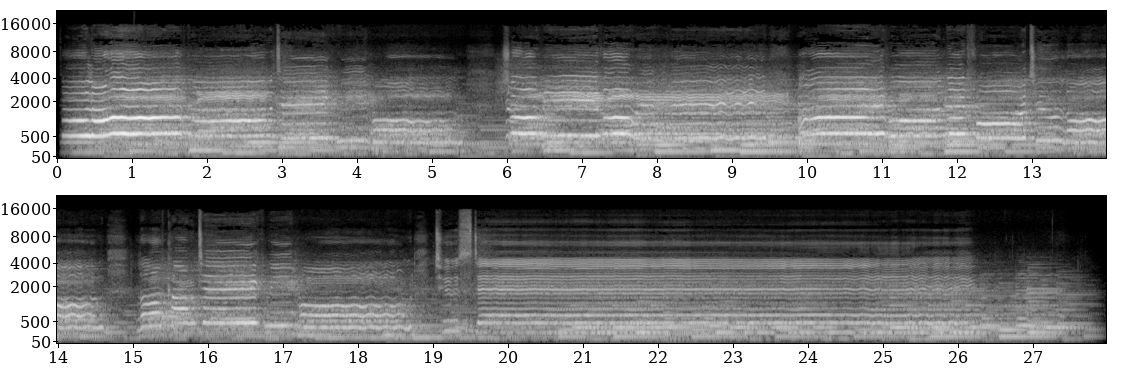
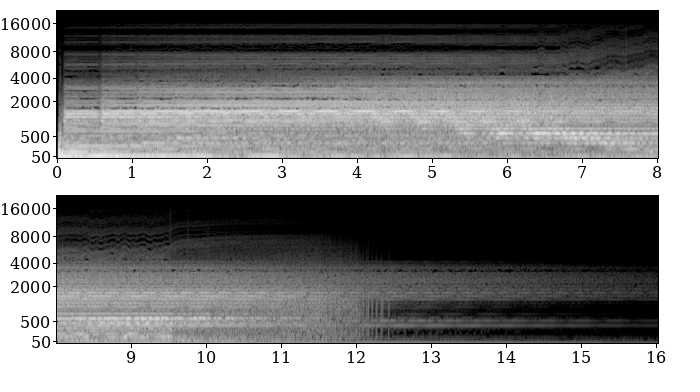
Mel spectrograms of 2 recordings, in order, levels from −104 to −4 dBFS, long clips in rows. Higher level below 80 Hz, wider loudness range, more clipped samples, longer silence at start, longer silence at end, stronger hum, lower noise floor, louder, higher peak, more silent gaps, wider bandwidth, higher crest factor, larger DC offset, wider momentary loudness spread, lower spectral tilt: second, -68 dBFS vs -30 dBFS; second, 11 LU vs 16 LU; neither; about the same, 0.05 s vs 0 s; second, 0.25 s vs 4.05 s; neither; second, -43 dBFS vs -74 dBFS; about the same, -22 LUFS vs -20 LUFS; about the same, -4 dBFS vs -4 dBFS; neither; first, 13 kHz vs 7.8 kHz; about the same, 20 dB vs 18 dB; second, under 0.1% vs 0.3%; about the same, 16 LU vs 15 LU; second, -5 dB/octave vs -6.5 dB/octave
